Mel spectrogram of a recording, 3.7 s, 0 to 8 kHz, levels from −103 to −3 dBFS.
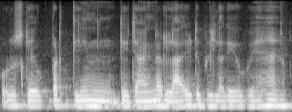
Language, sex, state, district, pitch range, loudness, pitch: Hindi, male, Jharkhand, Ranchi, 105-110 Hz, -12 LUFS, 110 Hz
